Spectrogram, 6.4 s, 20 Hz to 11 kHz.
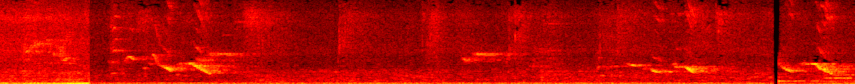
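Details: Indian golden oriole heard on the morning of 25 March 2019 near a park by a busy road. Several quick, down-sliding whistled notes come in loose series, with a loud traffic roar at the start and steady road hum underneath.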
